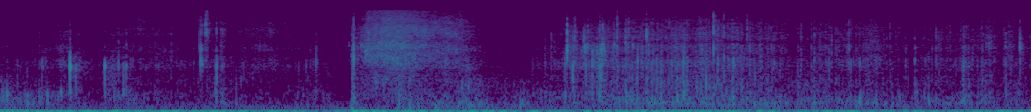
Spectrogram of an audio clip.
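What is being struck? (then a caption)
Block of gym chalk powder. Two hands with long nails squeeze, rub and crumble chalky clumps into a heap of white gym chalk powder. The result is soft, dry crinkling and crunching with many short bright crackles over a low steady hum.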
